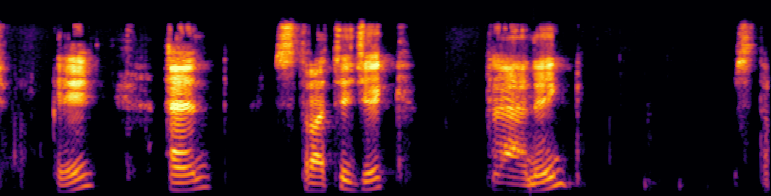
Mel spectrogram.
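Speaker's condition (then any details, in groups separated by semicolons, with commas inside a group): No condition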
